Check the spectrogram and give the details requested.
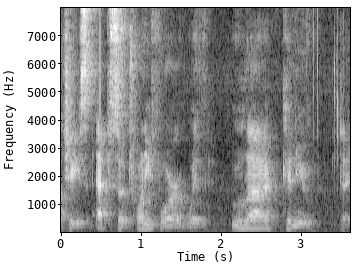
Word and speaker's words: Kaniuch: Welcome to the Lifestyle Chase, episode 24 with Ula Kaniuch. Did I say it right? Kaniuch, yeah.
